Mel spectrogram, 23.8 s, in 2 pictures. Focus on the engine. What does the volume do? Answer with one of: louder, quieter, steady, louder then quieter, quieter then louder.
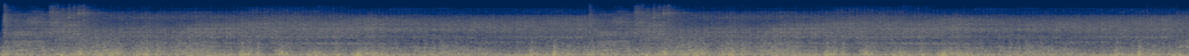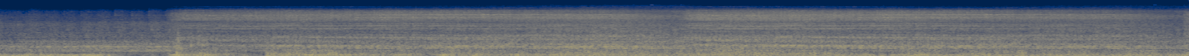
louder.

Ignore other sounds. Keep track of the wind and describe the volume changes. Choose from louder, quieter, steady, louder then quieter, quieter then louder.
steady.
